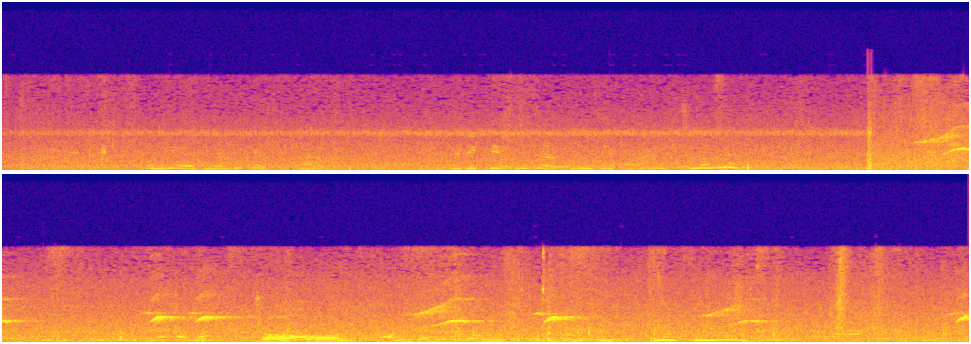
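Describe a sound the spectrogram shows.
People talk quietly at a distance, outdoors.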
